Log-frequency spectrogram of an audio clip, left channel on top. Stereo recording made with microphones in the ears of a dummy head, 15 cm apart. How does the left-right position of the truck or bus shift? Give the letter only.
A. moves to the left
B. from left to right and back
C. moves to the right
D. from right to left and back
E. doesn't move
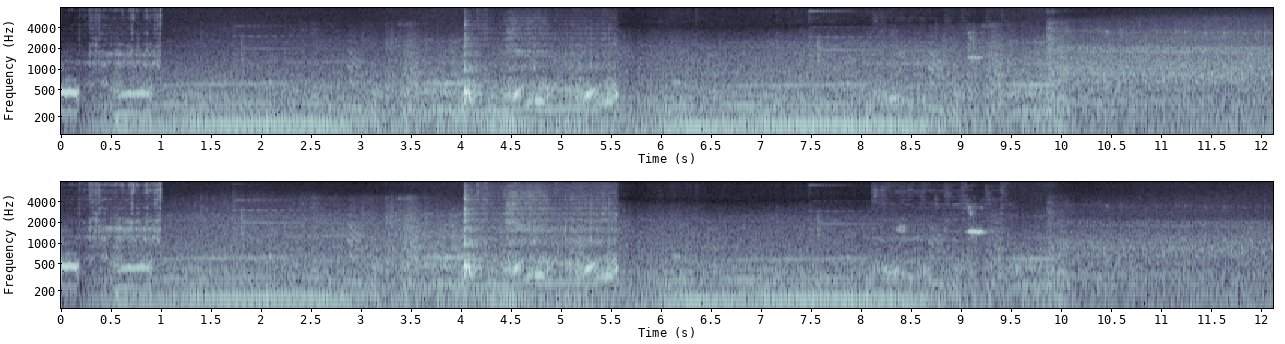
A.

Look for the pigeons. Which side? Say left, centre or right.
right.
